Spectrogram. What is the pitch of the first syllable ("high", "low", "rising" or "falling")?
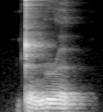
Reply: low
